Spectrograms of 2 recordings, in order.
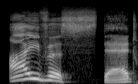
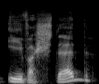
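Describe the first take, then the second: First: The name has an English-style pronunciation. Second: The name has a Scandinavian-style pronunciation. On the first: This is how the game says it. The speaker calls it wrong. "nobody in Skyrim pronounces them correctly" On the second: This is how the name is really said. The speaker calls it right. "would be Ivarstead"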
